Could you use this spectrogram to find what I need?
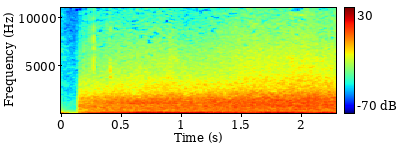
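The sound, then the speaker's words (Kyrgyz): Car traffic on the streets of Saudi Arabia: a steady, loud roadway rumble with a low engine hum that begins abruptly and stays even throughout, with no voices. “Сырттан карасаңыз, Сауд Арабиянын көчөлөрүндөгү автоунаа кыймылы дүйнөнүн башка өлкөлөрүнөн дээрлик айырмасы жок. Көнүмүш унаалар, көнүмүш тоуштар.”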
